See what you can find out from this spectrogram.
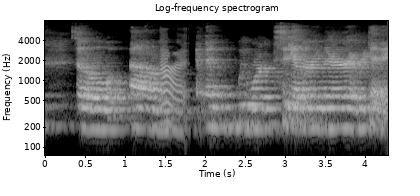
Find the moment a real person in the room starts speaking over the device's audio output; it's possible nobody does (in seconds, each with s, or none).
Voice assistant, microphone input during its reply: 1.2 s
